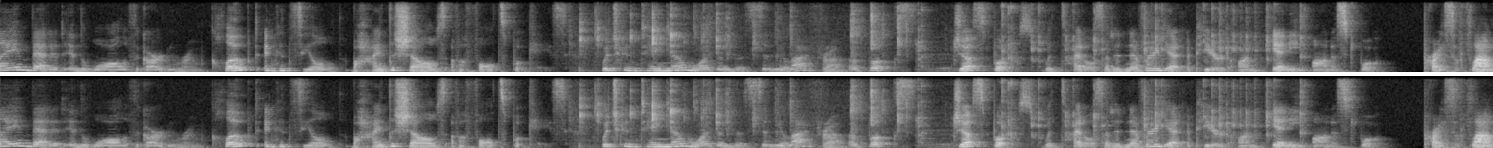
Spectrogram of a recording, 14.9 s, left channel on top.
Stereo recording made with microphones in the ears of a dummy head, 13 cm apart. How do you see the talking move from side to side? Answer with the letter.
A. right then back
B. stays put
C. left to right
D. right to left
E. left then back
A.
